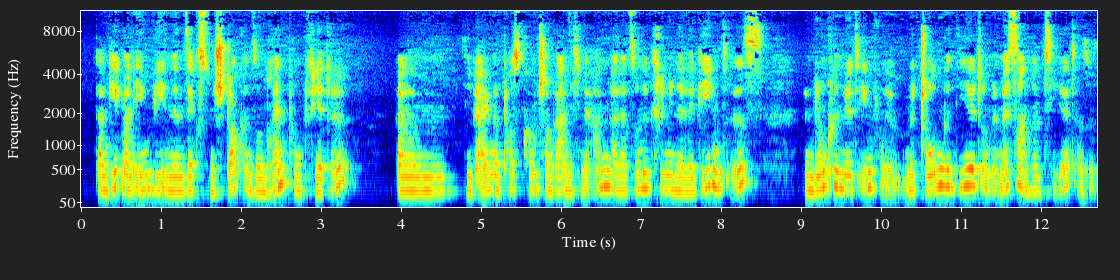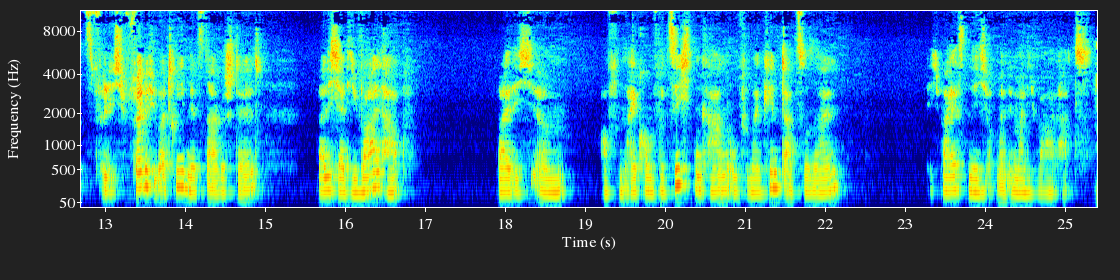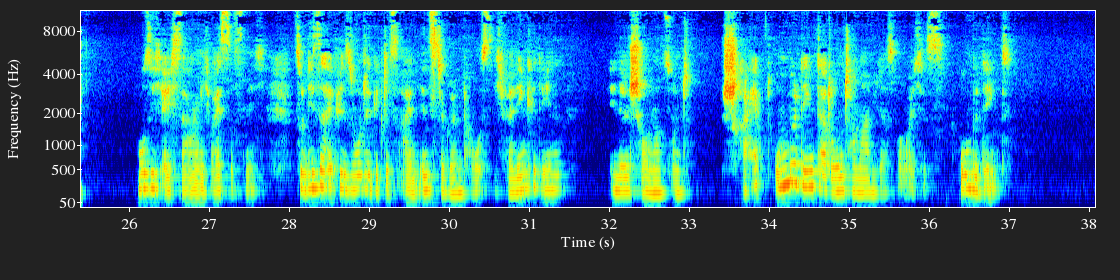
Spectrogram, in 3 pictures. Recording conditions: phone or laptop microphone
